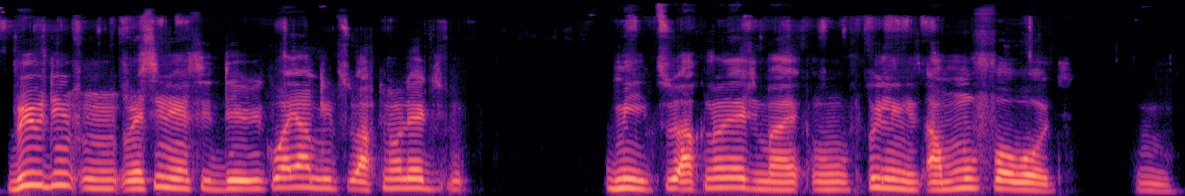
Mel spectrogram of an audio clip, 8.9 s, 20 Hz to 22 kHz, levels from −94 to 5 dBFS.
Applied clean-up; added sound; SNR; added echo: neural mask model Resemble Enhance denoiser.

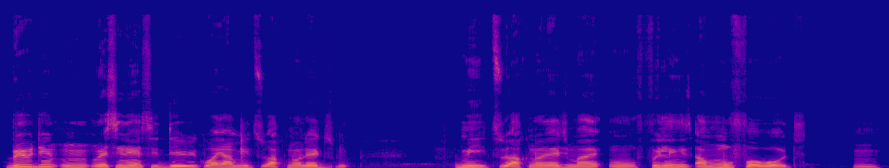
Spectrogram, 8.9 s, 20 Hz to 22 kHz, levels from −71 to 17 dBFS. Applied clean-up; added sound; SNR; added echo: none; none; none; none.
